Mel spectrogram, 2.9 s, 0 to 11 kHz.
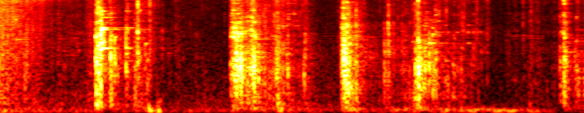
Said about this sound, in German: Das Dach des 1930 von Marlene Möschke-Pölzig und ihrem Mann bezogenen Hauses in der Tannenbergallee 28 ist bereits abgedeckt. Rund um die Villa liegen Ziegel und knirschen Tönern unter den Füßen des Besuchers.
